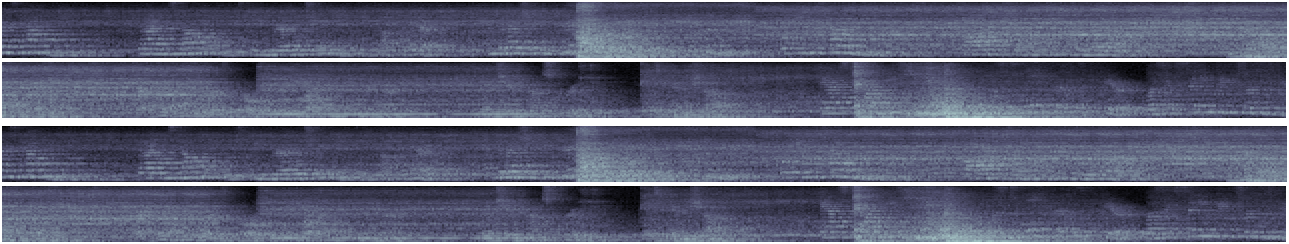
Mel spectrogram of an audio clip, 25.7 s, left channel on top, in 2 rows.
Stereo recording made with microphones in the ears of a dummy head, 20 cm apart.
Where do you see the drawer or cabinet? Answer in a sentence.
You can hear the drawer or cabinet in the centre.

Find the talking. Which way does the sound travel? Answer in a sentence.
You can hear the talking stay put.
